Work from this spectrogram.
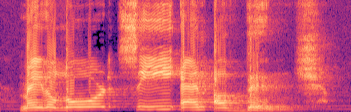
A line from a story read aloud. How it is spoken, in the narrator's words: As Zechariah was dying, he cried out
